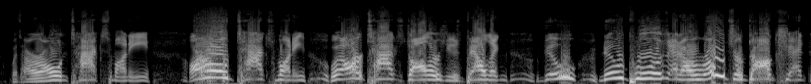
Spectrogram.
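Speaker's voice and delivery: loud, high ranting teacher voice. Retold or imitated. Retelling the social studies teacher's rant to class, loud angry rant. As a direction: mimic a teacher's furious rant, building. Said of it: "he was just going on this rant".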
